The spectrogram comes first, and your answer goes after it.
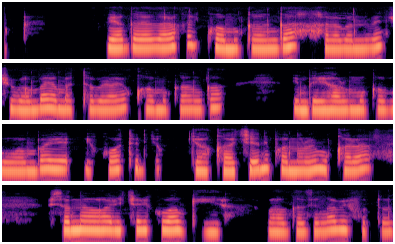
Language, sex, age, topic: Kinyarwanda, female, 18-24, health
